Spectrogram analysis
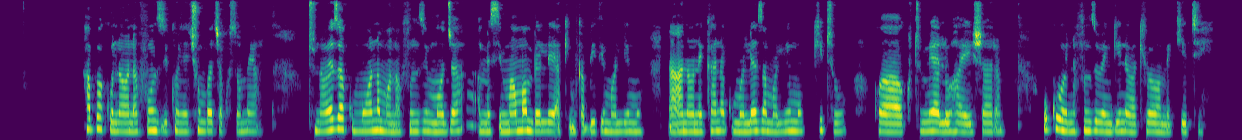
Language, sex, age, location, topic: Swahili, female, 18-24, Nairobi, education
